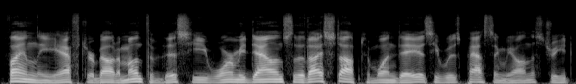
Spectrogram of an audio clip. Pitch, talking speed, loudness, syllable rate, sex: 105 Hz, 270 wpm, -20 LUFS, 5.9 syllables/s, male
